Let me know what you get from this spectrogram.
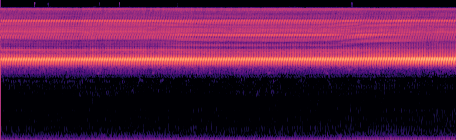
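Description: A cricket sings a steady, high, shrill trill that goes on without a break.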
